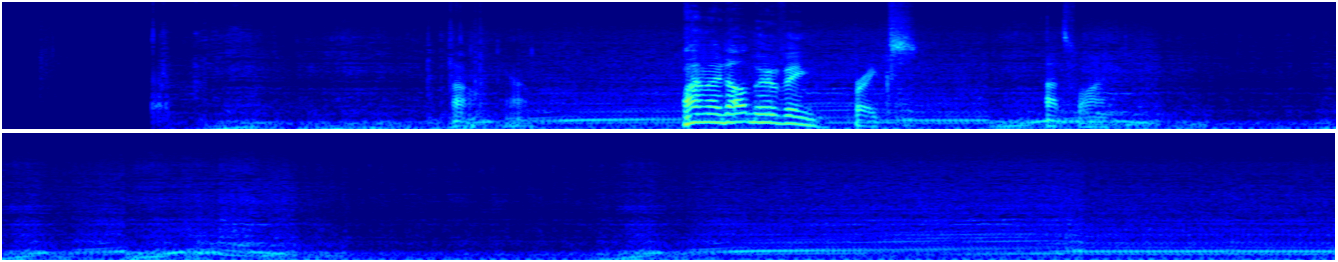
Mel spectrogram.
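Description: An engine idles and revs up and down.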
